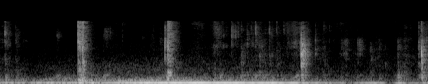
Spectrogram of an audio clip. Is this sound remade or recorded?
recorded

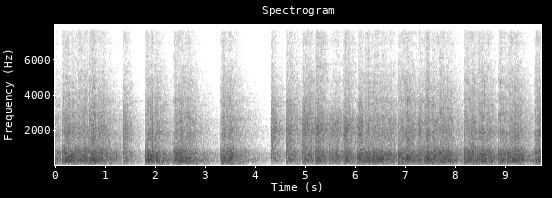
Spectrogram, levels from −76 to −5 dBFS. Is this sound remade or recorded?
remade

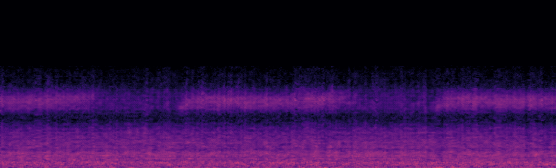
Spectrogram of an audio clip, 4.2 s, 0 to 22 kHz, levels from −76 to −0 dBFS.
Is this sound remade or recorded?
remade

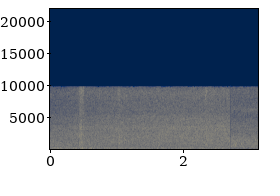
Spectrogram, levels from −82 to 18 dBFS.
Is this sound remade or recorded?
recorded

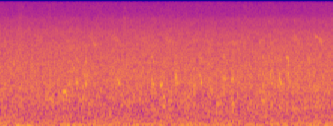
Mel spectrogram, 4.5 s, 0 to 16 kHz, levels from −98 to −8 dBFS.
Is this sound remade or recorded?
remade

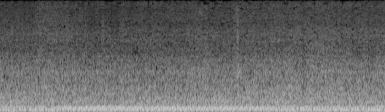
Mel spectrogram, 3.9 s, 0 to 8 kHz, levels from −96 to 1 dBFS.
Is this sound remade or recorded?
recorded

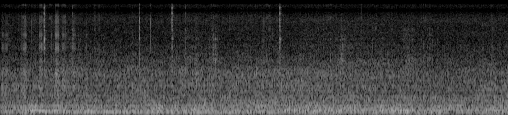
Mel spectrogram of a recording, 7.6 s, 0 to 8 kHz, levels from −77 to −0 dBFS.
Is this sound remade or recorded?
recorded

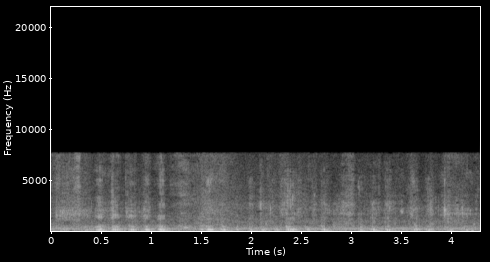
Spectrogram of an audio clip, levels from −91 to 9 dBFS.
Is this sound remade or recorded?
recorded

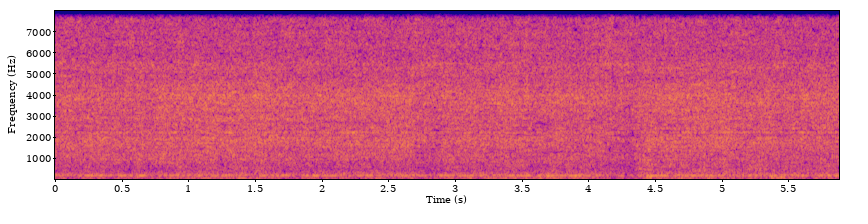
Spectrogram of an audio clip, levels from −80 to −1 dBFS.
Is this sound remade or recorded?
recorded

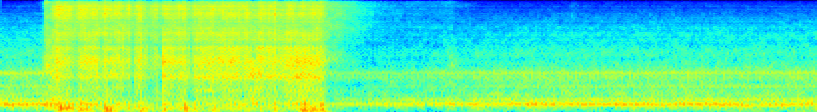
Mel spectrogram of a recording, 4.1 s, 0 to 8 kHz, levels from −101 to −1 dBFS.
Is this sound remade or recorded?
remade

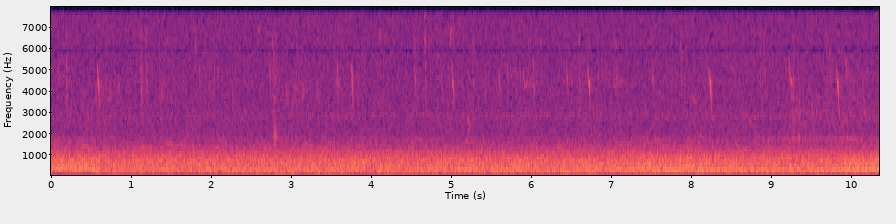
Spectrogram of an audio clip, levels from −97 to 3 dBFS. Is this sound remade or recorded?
remade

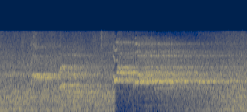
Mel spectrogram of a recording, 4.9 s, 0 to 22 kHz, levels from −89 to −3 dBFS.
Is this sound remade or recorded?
remade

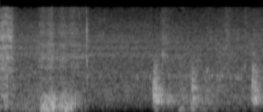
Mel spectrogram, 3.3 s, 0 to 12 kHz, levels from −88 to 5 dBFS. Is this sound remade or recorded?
remade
